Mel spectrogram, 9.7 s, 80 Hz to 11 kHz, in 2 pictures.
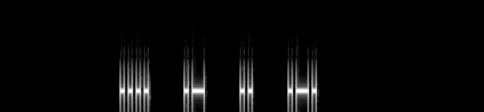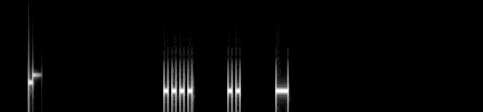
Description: Morse code, heard as a keyed tone, about 30 wpm, spaced as for 17 wpm, 700 Hz. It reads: HAIR HIT
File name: Lesson 17f - Letter u - Words 30wpm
